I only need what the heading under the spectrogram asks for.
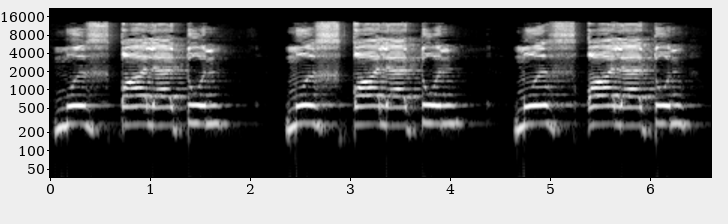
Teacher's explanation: سا باریک بھی ہے اور اس میں سیٹی نہیں ہے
